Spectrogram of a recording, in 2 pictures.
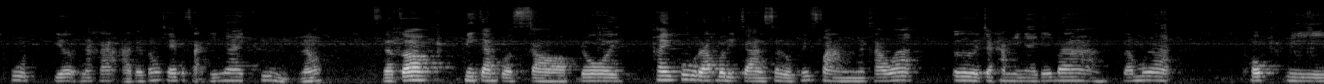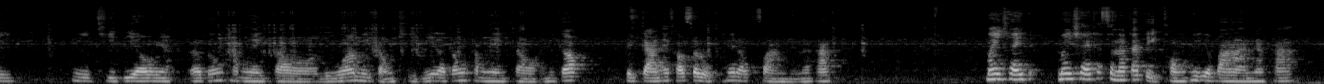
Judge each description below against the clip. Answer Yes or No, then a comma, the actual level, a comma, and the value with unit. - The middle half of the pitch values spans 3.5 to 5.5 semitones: Yes, average, 3.9 semitones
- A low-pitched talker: No, medium, 165 Hz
